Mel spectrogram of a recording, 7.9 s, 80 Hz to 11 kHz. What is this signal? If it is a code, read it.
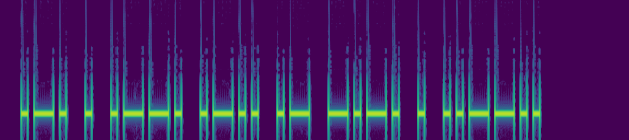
Morse code, heard as a keyed tone, about 15 wpm, 700 Hz. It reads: REPLACE?
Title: Sentences from Top 1400 Words 15wpm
